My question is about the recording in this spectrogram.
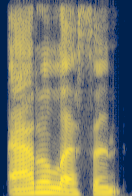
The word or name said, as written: adolescent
